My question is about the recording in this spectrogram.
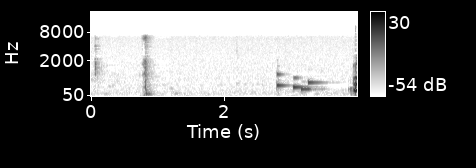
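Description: A click as a USB plug seats into a computer port, then a Windows device-connected chime: a short run of about three plucked-sounding notes stepping downward, signalling that the micro:bit board has been detected.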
